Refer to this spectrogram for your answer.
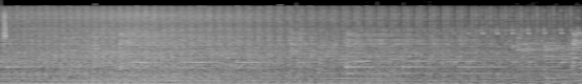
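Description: A tractor engine runs steadily and loud, a dense low mechanical rumble with a rhythmic knocking chug that holds for the whole stretch without any voices.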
